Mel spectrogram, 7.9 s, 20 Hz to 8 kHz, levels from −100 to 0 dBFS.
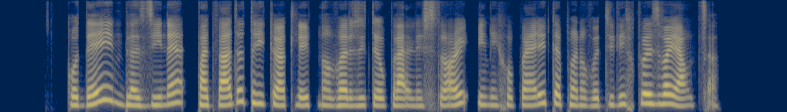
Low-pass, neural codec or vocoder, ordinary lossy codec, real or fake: none; codec, 16 kHz, 1 kbps, FunCodec, trained on Chinese and English, 50 frames a second; none; fake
